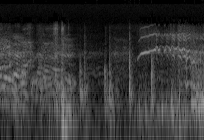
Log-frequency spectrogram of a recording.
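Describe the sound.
A horse neighs and whinnies in rising, wavering calls, mixed with sharp thumps and clatter like hooves, over a busy background of voices and movement.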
